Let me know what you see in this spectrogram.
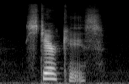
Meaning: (noun) 1. A flight of stairs; a stairway 2. A connected set of flights of stairs; a stairwell 3. A set of locks (enclosed sections of waterway) mounted one above the next
- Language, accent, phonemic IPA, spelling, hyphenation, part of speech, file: English, US, /ˈstɛɹˌkeɪs/, staircase, stair‧case, noun / verb, En-us-staircase.ogg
